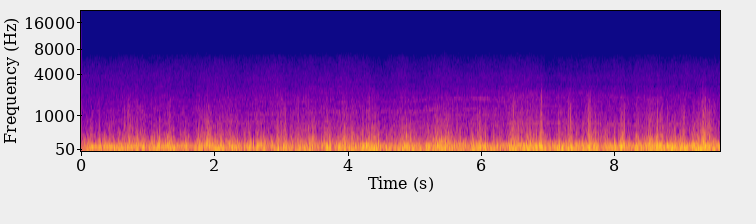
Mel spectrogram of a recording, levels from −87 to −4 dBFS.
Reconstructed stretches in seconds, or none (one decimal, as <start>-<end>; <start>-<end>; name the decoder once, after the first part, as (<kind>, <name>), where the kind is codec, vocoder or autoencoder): none

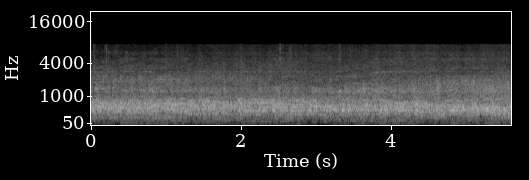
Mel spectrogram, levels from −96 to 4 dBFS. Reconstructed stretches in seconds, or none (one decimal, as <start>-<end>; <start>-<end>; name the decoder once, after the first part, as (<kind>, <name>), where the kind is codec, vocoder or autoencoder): 0.8-3.3 (codec, SNAC); 3.8-5.6

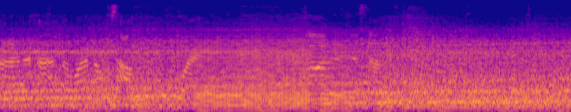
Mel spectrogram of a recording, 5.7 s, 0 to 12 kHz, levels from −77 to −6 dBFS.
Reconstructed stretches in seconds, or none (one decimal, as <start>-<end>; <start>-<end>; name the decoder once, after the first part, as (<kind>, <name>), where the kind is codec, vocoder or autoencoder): 1.9-3.5 (vocoder, Vocos)

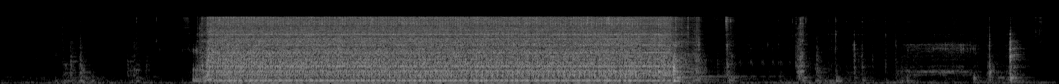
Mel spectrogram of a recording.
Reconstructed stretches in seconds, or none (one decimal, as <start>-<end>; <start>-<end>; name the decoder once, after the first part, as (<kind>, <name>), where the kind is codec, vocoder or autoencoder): 6.4-7.4 (codec, SNAC); 8.4-10.6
